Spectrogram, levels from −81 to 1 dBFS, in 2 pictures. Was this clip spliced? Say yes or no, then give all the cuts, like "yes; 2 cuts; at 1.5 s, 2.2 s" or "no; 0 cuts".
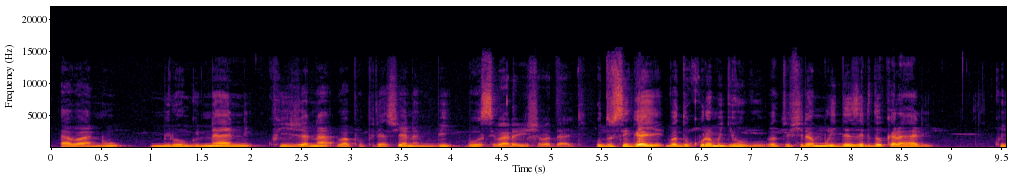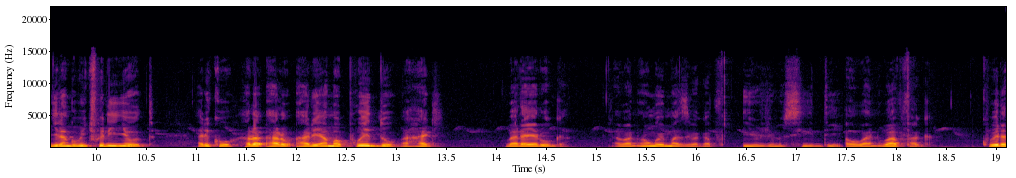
yes; 5 cuts; at 5.3 s, 6.1 s, 7.2 s, 16.3 s, 17.4 s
